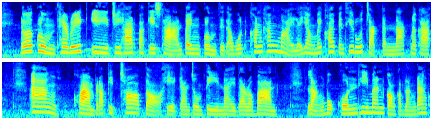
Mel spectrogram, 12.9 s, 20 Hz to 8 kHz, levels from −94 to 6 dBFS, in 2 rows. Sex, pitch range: female, 170-225 Hz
